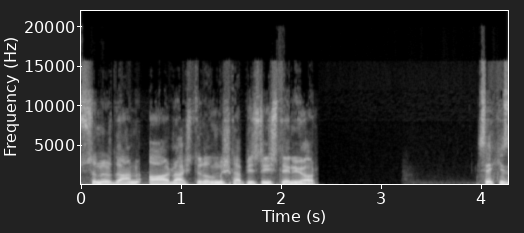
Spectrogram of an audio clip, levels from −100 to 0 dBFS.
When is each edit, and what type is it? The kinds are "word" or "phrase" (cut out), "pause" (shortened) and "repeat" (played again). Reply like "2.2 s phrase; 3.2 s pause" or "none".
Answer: 1.5 s word; 1.8 s word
